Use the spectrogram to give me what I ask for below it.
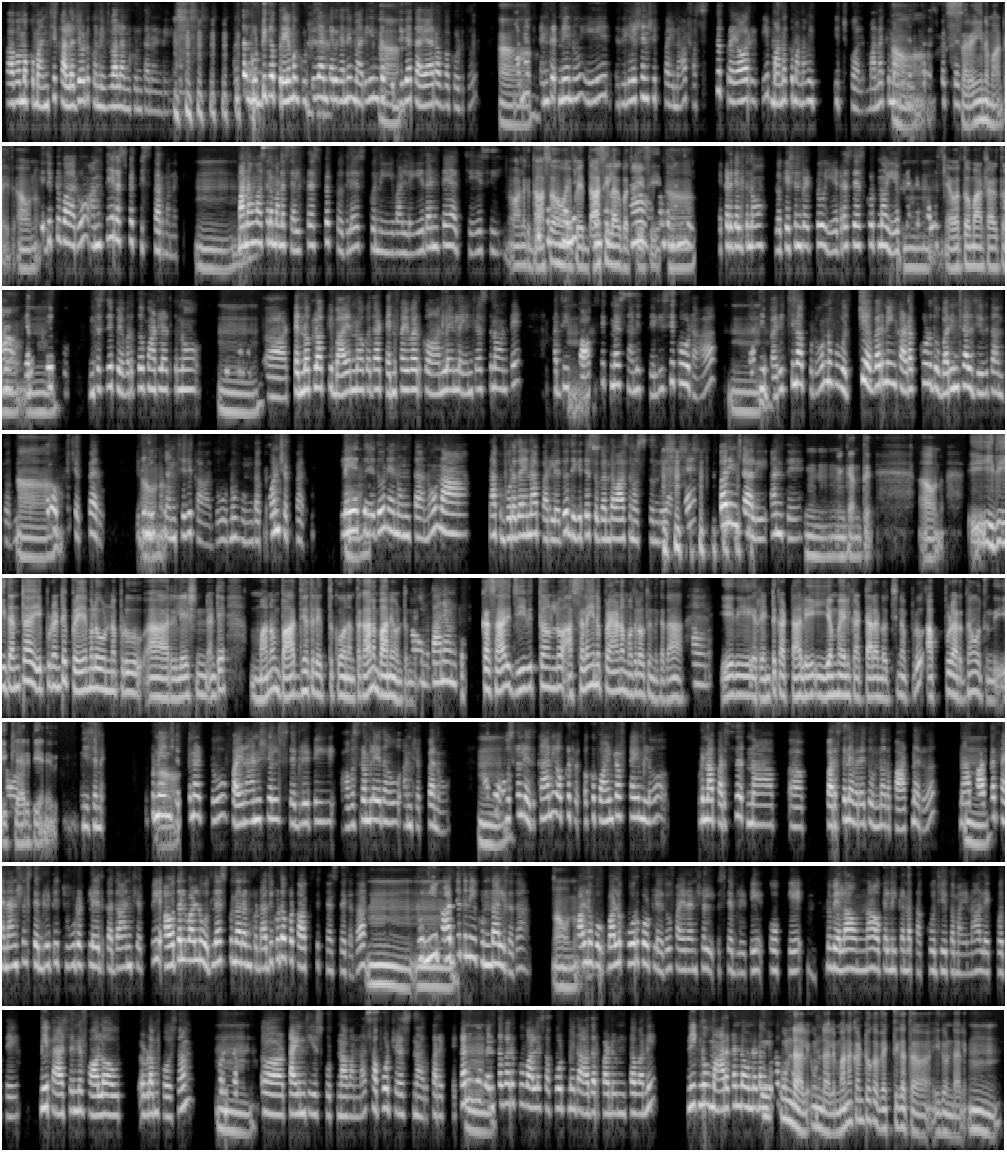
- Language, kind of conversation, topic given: Telugu, podcast, ప్రేమలో ప్రమాదం తీసుకోవడాన్ని మీరు ఎలా భావిస్తారు?
- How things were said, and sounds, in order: laugh; other background noise; in English: "రిలేషన్‌షిప్"; in English: "ఫస్ట్ ప్రయారిటీ"; in English: "రెస్పెక్ట్"; in English: "రెస్పెక్ట్"; in English: "సెల్ఫ్ రెస్పెక్ట్"; unintelligible speech; in English: "లొకేషన్"; in English: "డ్రెస్"; in English: "ఫ్రెండ్‌ని"; distorted speech; in English: "టెన్ ఓ క్లాక్‌కి బాయ్"; in English: "టెన్ ఫైవ్"; in English: "ఆన్లైన్‌లో"; in English: "టాక్సిక్నెస్"; laugh; in English: "రిలేషన్"; in English: "రెంట్"; in English: "క్లారిటీ"; in English: "ఫైనాన్షియల్ స్టెబిలిటీ"; in English: "పాయింట్ ఆఫ్ టైమ్‌లో"; in English: "పర్సన్"; in English: "పర్సన్"; in English: "పార్ట్నర్"; in English: "పార్ట్నర్ ఫైనాన్షియల్ స్టెబిలిటీ"; in English: "ఫైనాన్షియల్ స్టెబిలిటీ"; in English: "పాషన్‌ని ఫాలో"; in English: "సపోర్ట్"; in English: "కరెక్టే"; in English: "సపోర్ట్"; in English: "టాక్సిక్నెస్"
